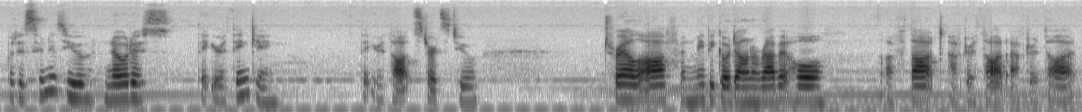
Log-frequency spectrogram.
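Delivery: soft, unhurried meditation voice with long pauses; guided meditation. Real, not acted. Meditation teacher settling listeners onto the breath, calm guided-meditation voice. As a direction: gently guide them into stillness, leaving space between phrases.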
